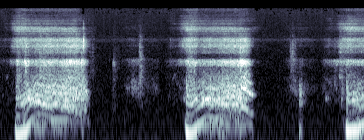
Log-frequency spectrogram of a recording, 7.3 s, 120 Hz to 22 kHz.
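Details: Phone recording of a sleeper after practicing the 4-7-8 breathing technique: loud, buzzing snores on each inhalation with quiet pauses between, about 18 breaths a minute; snoring during sleep.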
